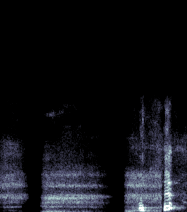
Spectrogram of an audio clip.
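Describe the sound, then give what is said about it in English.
A voice imitates heavy, exaggerated breathing, three drawn-out breaths, the last two ending in voiced, throaty pushes, like a creepy prank caller panting into a phone. “Like, is he like the heavy breather?”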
